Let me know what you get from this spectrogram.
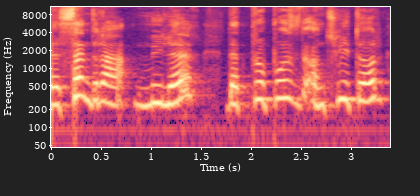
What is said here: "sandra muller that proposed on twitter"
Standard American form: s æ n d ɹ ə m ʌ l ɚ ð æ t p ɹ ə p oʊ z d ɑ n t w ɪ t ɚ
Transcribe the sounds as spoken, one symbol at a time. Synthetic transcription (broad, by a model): s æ n d ɹ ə m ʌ l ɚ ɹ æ t p ɹ ə p oʊ z d ɑ n t w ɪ t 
